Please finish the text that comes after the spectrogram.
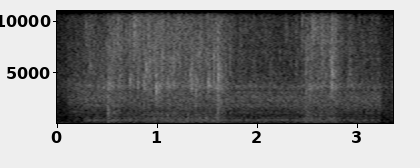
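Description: Warm water runs from a kitchen tap into a measuring jug, a close, steady splashing stream with small surges in the flow and no talking.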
